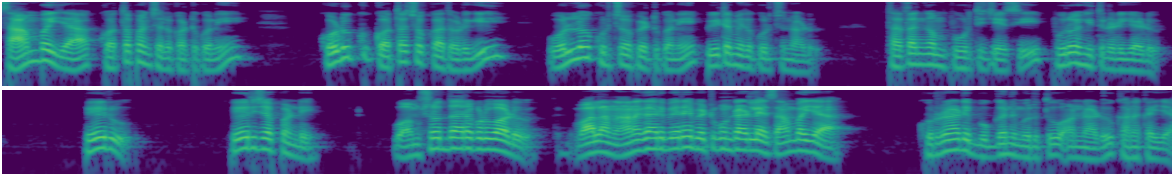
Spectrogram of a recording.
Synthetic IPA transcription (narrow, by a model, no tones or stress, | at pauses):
saːmbɐjːɐkɔt̪ːɐpɐɲt͡ʃɐlukɐʈːukoni | ko̞ɽukːukɔt̪ːɐt͡ʃɔkːat̪oɽiɡi | ʔolːo̞ːkuɾt͡ʃoːpe̞ʈːukonipiːʈɐmiːd̪ɐkuːɾut͡ʃunːa̰ːɽṵ | t̪ɐt̪ɐŋɡɐmpuːɾt̪it͡ʃe̞ːsipuɾo̞ːɦit̪ulɐɽiɡaːɽṵ | pe̞ːɾu | pe̞ːɾut͡ʃɛpːɐɳɖi | ʋɐmʂoːd̪ːaːɾɐkuɽuʋaːɽṵʋaːɭːɐnaːnɐɡaːɾipe̞ːɾe̞ːpeʈːukuɳʈaːɽle̞ːsaːmbɐjːa̰ | kuɾuɾaːɽibuɡːɐnimiɾut̪uːʔɐ̰nːa̰ːɽukɐnɐkɐjːɐ̰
